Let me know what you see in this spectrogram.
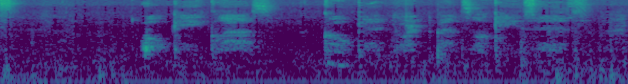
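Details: Acted demonstration of a teacher with a voice disorder of abnormally low loudness: abnormally quiet voice (hypophonia)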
